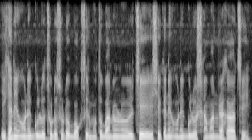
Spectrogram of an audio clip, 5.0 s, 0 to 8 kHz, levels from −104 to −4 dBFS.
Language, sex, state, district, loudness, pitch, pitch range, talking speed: Bengali, male, West Bengal, Alipurduar, -20 LUFS, 125 Hz, 115-125 Hz, 165 wpm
